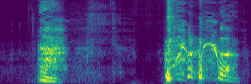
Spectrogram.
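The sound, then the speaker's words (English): Coughing after choking on beer breathed into the lungs: one harsh, throaty cough, then a short pause and a longer run of several rough, strained coughs and gasps. “I breathed in some beer. And beer doesn't taste good in my lungs.”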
